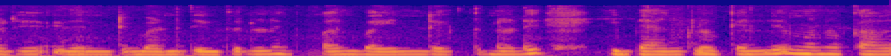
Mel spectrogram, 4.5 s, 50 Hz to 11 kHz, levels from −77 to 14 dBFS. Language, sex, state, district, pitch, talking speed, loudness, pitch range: Telugu, female, Andhra Pradesh, Chittoor, 175 Hz, 95 wpm, -15 LUFS, 170-185 Hz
